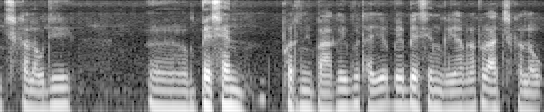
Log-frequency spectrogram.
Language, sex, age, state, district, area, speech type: Bodo, male, 18-30, Assam, Baksa, rural, spontaneous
